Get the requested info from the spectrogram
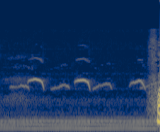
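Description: Newly hatched peafowl chicks peeping: a run of short, high peeps, each rising and falling, about three or four a second.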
